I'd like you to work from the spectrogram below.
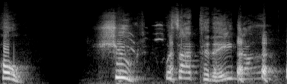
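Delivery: high-pitched "oops, forgot you" act; forgetful trucking company owner. Acted. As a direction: play an owner caught out by a forgotten meeting. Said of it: "trucking company owner looks at you and goes".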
